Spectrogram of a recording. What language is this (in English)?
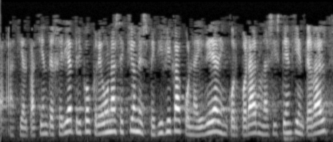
Spanish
